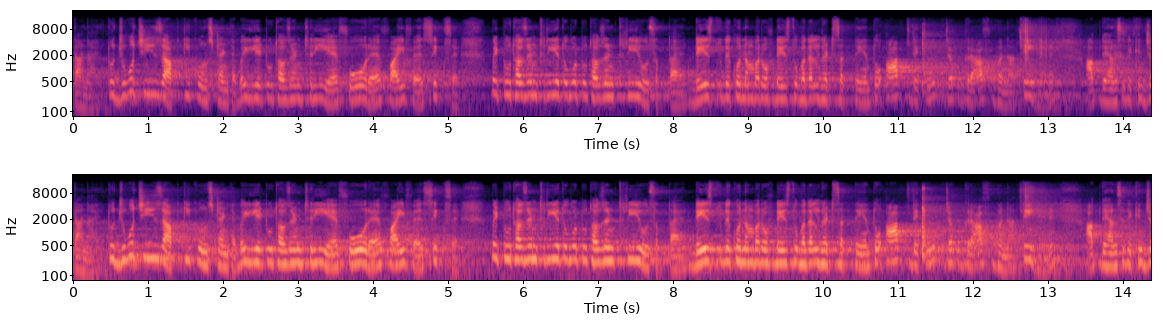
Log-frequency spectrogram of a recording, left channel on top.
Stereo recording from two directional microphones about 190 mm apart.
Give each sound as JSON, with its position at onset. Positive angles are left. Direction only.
{"t": 0.5, "sound": "a woman's voice", "side_deg": 25}
{"t": 13.5, "sound": "a woman's voice", "side_deg": 10}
